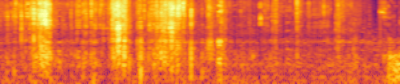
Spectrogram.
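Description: A foil trading-card pack wrapper being torn open and crinkled, in a few short rips within the first two seconds, followed by quieter rustling.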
